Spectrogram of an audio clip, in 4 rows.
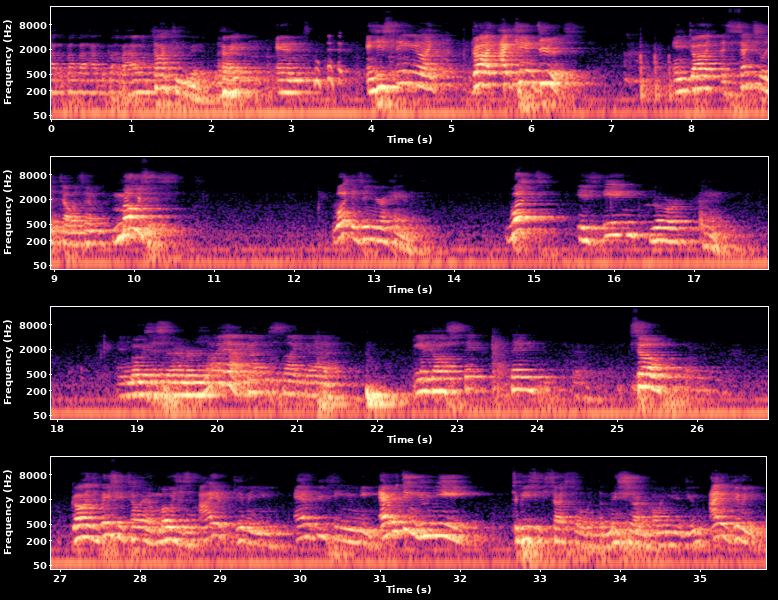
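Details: Adult male who lost 80% of his tongue to cancer, with a permanent speech impediment: articulation disorder after partial glossectomy.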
